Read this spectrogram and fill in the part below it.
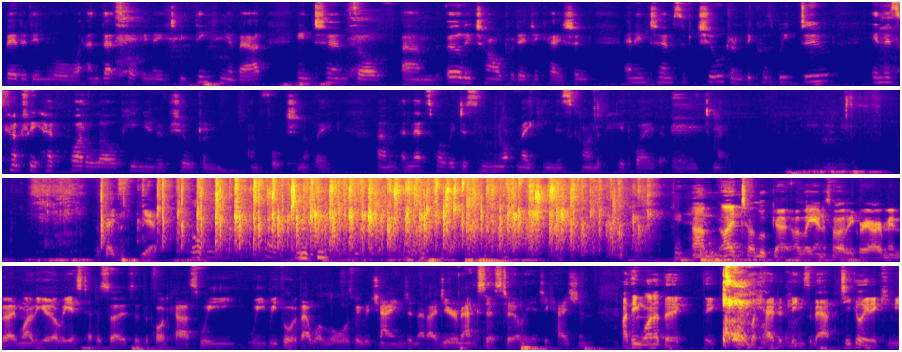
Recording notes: LIVE from the SJIEC Conference. It’s a special live edition of the podcast recorded at the Social Justice in Early Education Conference.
